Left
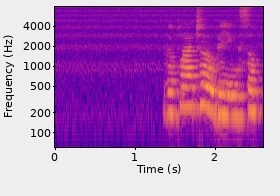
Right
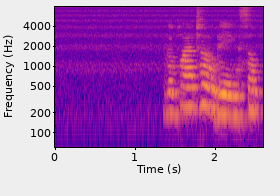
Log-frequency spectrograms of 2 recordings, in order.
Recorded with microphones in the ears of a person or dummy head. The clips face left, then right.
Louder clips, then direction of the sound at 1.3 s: Left 1 dB; 25° left (ahead or behind).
